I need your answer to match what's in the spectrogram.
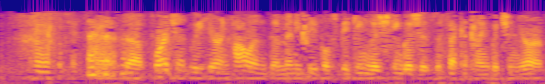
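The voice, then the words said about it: American accent, slight Dutch tinge. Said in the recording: “as your listeners can hear, I'm American, although two of my friends have already told me that I'm starting to pick up a Dutch accent.”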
